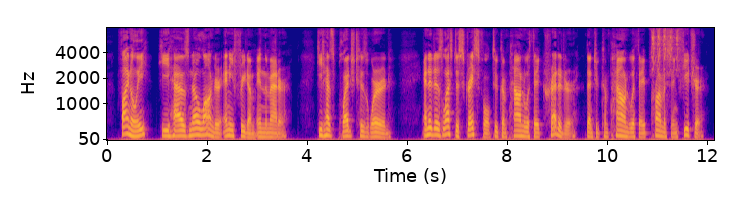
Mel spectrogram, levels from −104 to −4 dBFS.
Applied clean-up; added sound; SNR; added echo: none; Bird; 11 dB; none.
